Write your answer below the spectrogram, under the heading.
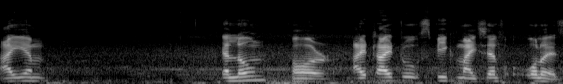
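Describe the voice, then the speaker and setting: A man talks with a non-native accent. His voice sits fairly high in pitch. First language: Bengali. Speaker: YouTuber, English learner. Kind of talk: motivational vlog. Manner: halting, self-correcting.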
